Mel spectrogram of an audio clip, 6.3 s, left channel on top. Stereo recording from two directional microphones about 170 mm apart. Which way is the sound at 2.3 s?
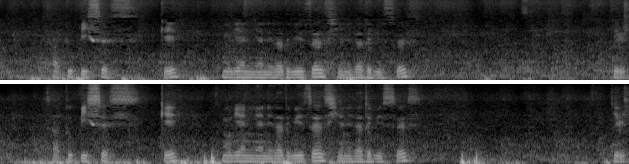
15° right (ahead or behind).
